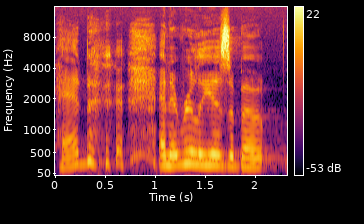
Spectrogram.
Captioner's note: chuckling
